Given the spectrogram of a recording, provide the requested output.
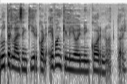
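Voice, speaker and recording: A woman with a plain, everyday voice speaks at a moderate pace and a medium pitch with ordinary pitch variation. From Finland. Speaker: radio presenter and mission communications specialist. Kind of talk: scripted narration.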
